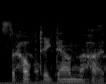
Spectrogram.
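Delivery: conspiratorial, hushed half-whisper. Role-play, a player's character answers her question, half-whispering. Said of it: "I'm gonna kind of whisper in her".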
